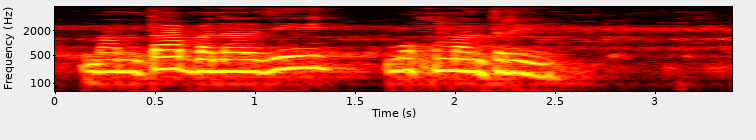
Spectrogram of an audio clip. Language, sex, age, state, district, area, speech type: Urdu, female, 45-60, Bihar, Gaya, urban, spontaneous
